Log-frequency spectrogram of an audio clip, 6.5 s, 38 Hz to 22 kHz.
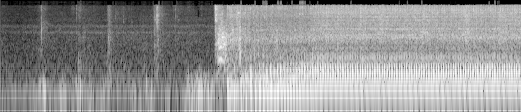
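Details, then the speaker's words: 2001 Honda 400EX quad, first start after new stator and rewiring: after cranking thumps the single fires and holds a fast, steady high idle; throttle stuck high, choke on, smoking. "throttle's still really high still smoking too so yeah throttle's still really high"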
